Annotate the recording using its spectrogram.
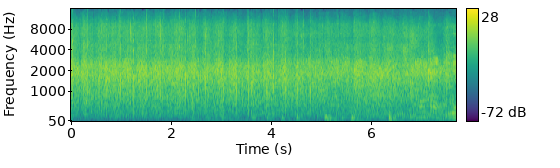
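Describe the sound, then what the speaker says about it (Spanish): Audience applause at a press conference, a steady wash of many hands clapping throughout, with some voices and low rumble mixed in beneath. "un aplauso para ustedes"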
